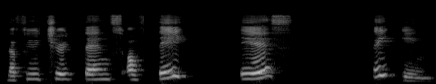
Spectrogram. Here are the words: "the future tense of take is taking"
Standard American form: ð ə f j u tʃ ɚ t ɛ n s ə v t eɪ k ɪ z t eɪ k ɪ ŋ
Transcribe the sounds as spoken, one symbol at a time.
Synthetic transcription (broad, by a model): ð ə f j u tʃ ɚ t ɛ n s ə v t eɪ k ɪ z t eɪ k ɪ ŋ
